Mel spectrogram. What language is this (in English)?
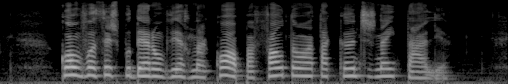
Portuguese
